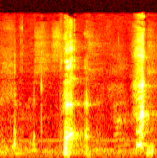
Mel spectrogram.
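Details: Hiccups: two abrupt, sharp catches of breath with a brief voiced squeak, under a second apart.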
